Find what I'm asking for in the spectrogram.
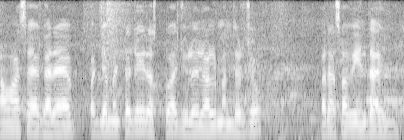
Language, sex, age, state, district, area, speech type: Sindhi, female, 45-60, Delhi, South Delhi, urban, spontaneous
